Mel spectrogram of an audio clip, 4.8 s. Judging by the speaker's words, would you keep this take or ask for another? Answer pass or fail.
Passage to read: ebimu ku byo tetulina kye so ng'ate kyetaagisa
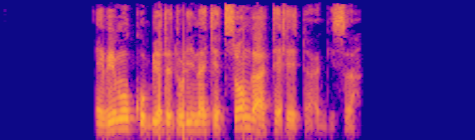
pass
